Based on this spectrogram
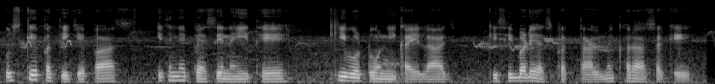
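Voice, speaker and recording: Brief: calm female narrator for a kids' cartoon, deep for a woman, faint background noise. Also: unhurried. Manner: calm and even storytelling.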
